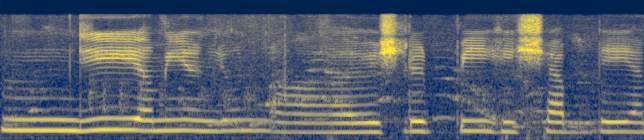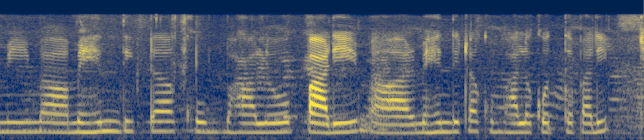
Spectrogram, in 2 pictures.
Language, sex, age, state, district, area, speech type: Bengali, female, 18-30, West Bengal, Darjeeling, urban, spontaneous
